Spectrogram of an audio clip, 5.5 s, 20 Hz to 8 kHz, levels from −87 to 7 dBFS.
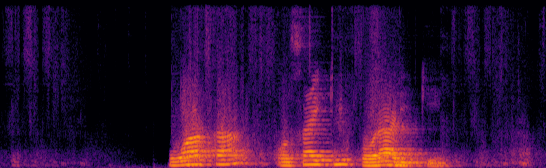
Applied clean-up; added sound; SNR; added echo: neural separator model SepFormer DNS4.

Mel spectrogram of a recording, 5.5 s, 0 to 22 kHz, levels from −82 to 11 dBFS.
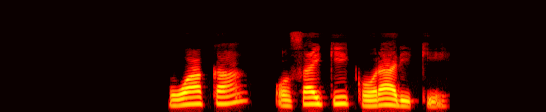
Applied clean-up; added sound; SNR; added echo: none; none; none; none.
